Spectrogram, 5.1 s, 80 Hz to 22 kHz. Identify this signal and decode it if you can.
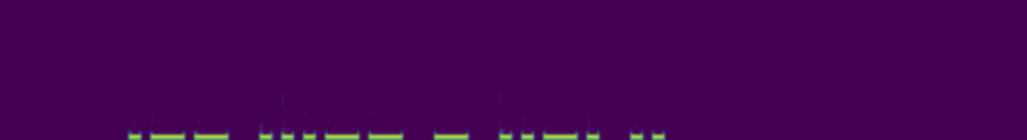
Morse code, heard as a keyed tone, about 22 wpm, 700 Hz. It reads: W3TFI
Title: USA Call Signs - 5 Characters - Repeated 3x - 22wpm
